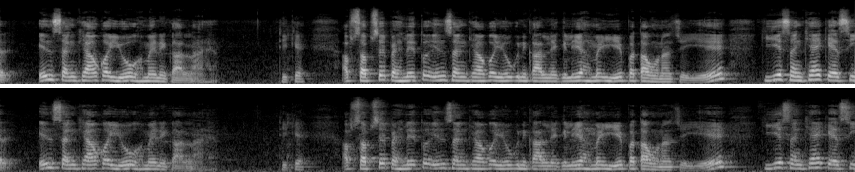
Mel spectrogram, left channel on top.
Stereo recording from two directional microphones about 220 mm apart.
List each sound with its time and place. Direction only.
0.3 s a man's voice: 40° left (ahead or behind)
